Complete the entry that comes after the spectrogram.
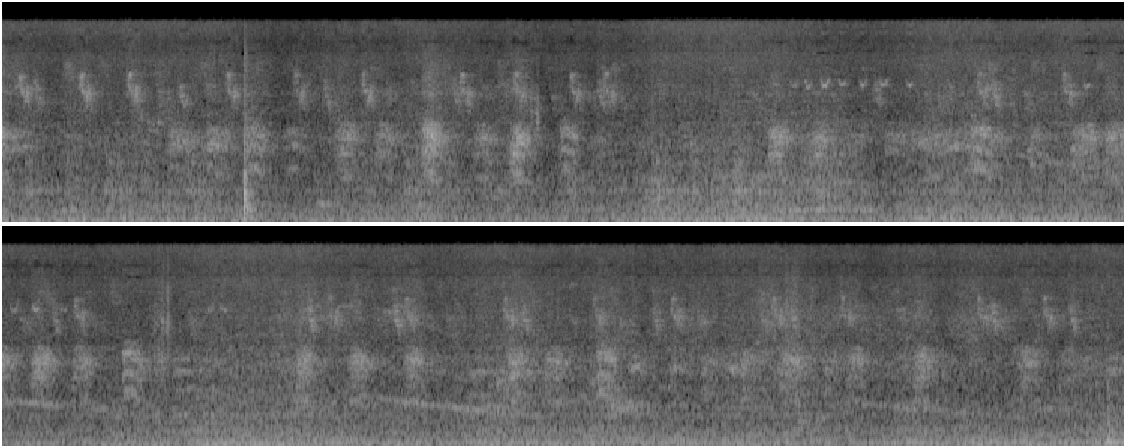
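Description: Several birds calling in many short, repeated notes, with one sharp click about three seconds in.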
